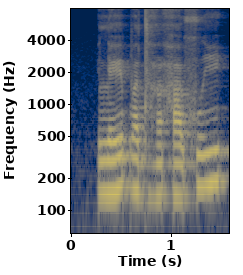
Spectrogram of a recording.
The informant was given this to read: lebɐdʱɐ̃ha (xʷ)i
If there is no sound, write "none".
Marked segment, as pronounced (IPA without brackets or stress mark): xʷ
